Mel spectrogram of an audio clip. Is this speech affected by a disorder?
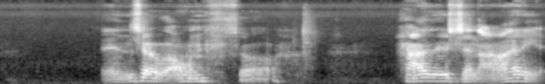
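Yes: muscular Parkinson.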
